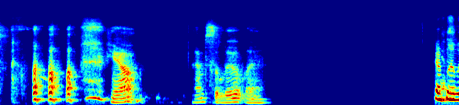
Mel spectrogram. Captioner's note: chuckles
